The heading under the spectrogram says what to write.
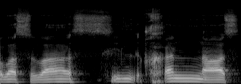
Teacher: خا کے اندر خراٹا ہوتا ہے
